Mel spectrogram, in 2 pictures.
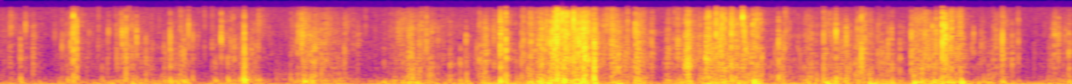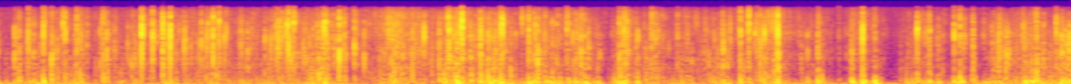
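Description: Fingertips crinkle and scratch the clear plastic wrapper of a small, rectangular, pink-patterned package held up beside the right microphone. A continuous run of dense, bright crackling and rustling rises in brief swells, with one louder crinkling burst near three seconds.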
